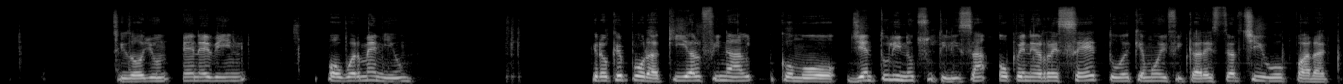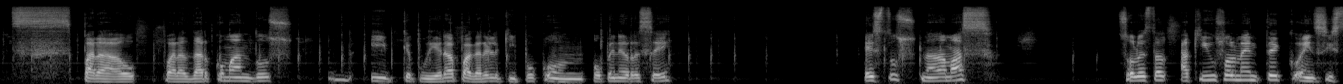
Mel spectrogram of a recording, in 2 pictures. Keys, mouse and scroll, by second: 0.0-2.7 typing, 2.7 Tab, 3.5 Return, 5.5 Down, 6.2 Down, 9.9 Down, 10.1 Down, 10.3 Down, 10.7-11.7 Down, 12.4 Down, 12.6 Down, 12.8 Down, 13.5 Down, 13.7 Down, 14.1 Down, 14.7 Down, 15.2 Down, 15.4 Down, 16.0 Down, 16.4 Down, 16.6 Down, 16.8 Down, 17.5 Down, 17.7 Down, 17.9 Down, 18.3 Down, 19.3 Down, 19.7 Down, 19.9 Down, 20.1 Down, 20.3 Down, 20.5 Down, 21.6 Down, 21.6 Up, 21.8 Up, 22.0 Up, 22.2 Up, 22.4 Up, 22.8 Up, 23.2 Right, 23.9 Right, 24.0 Right, 24.2 Right.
